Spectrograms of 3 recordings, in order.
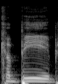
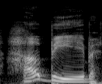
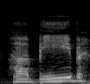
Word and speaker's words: Khabib: People, you don't pronounce the fucking K. It's not Khabib. Stop saying Khabib. Khabib Nurmagomedov and Cerrone are going to square off.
